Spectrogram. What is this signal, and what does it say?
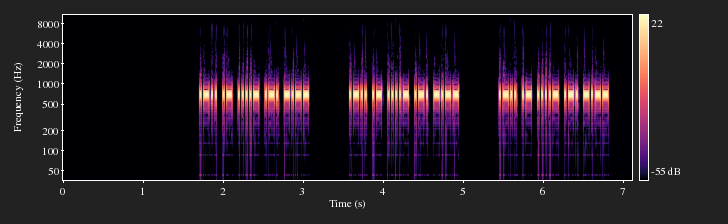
Morse code, heard as a keyed tone, about 49 wpm, 700 Hz. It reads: LA4RY LA4RY LA4RY
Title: DXCC-100 Call Signs - 5 Characters - Repeated 3x - 50wpm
